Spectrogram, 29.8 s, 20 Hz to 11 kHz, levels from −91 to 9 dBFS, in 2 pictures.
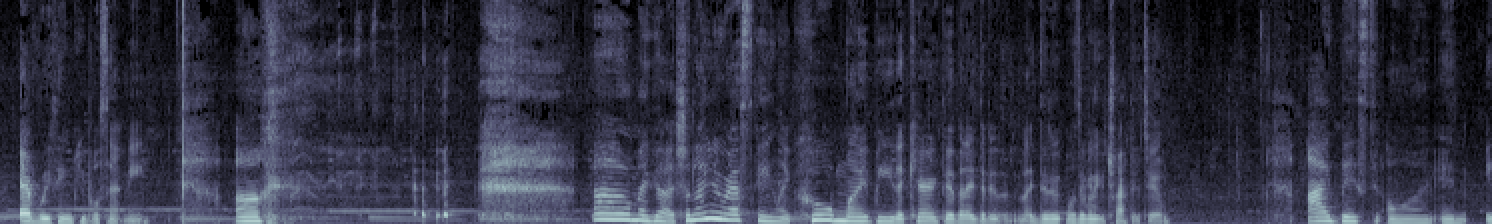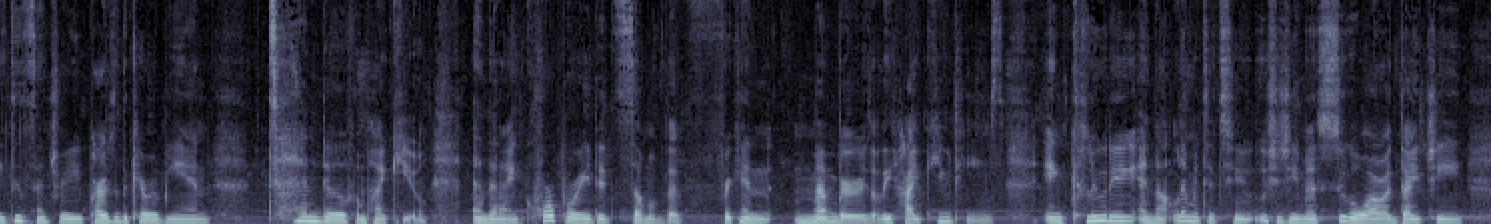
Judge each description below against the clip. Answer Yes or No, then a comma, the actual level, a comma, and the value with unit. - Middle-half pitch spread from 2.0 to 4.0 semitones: No, average, 5.1 semitones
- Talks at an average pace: No, slow, 125 wpm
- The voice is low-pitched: No, medium, 175 Hz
